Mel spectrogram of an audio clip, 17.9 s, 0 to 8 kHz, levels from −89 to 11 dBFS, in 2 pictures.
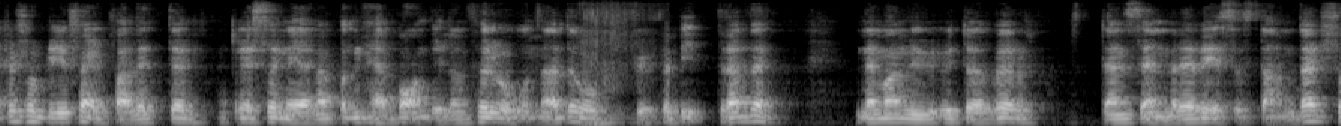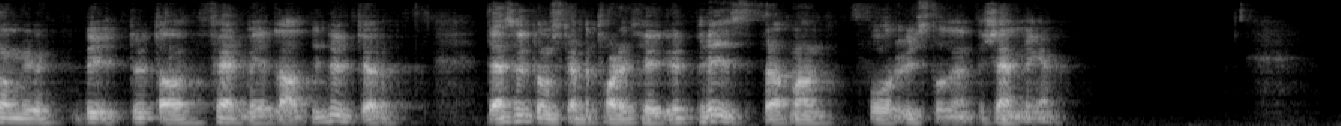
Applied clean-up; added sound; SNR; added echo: neural mask model DeepFilterNet 3.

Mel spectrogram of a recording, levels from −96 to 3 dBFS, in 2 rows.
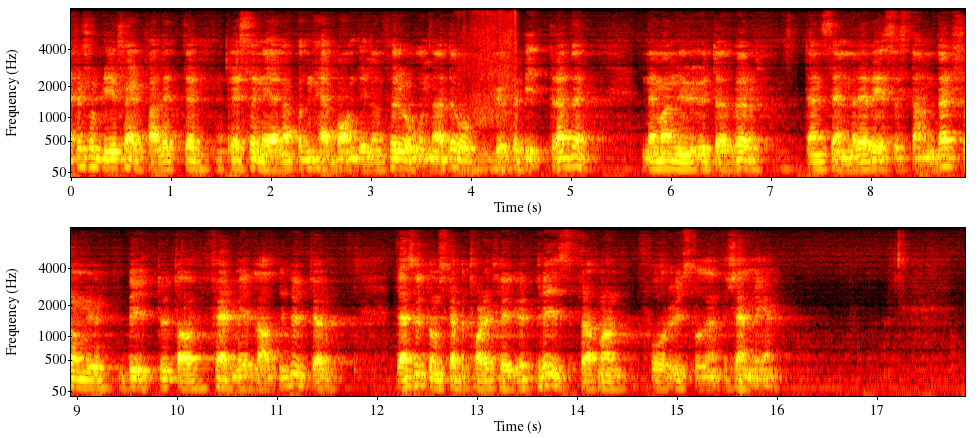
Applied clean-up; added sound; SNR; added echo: neural separator model SepFormer DNS4.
